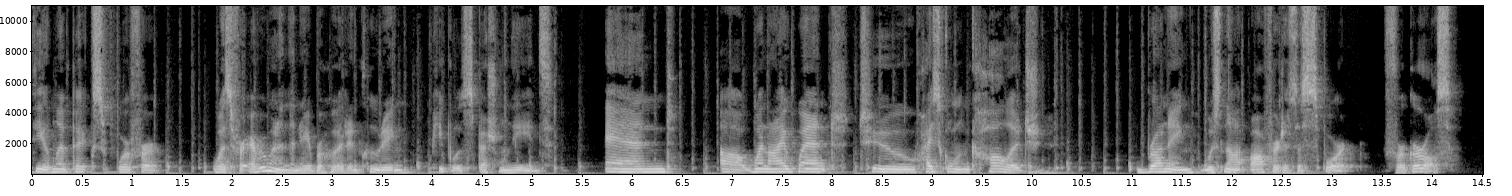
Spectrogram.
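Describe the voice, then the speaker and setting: At a fairly slow pace, a woman speaks in an ordinary speaking voice with a fairly low pitch and ordinary pitch variation. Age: 60s. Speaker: masters runner and coach. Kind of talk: personal storytelling.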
